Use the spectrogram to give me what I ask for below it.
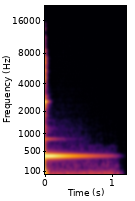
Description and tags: SanzAnais 67 G3 doux prc
a sanza (or kalimba) multisampled
african, kalimba, sanza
